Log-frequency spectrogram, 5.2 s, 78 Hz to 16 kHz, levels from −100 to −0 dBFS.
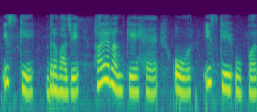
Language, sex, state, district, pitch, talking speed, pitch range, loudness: Hindi, female, Himachal Pradesh, Shimla, 215 Hz, 105 wpm, 200-255 Hz, -15 LUFS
